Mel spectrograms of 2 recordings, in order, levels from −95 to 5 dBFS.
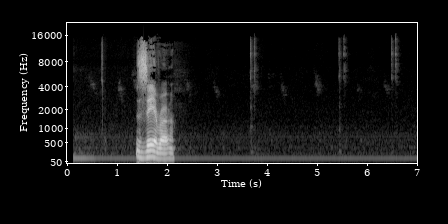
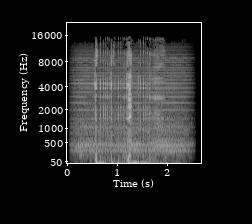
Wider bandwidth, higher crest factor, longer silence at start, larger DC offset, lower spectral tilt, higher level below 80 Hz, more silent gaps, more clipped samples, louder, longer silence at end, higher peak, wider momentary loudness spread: about the same, 16 kHz vs 15.5 kHz; about the same, 24 dB vs 22 dB; first, 1.35 s vs 0.05 s; neither; first, -2.5 dB/octave vs -0.5 dB/octave; second, -64 dBFS vs -50 dBFS; neither; neither; first, -13 LUFS vs -24 LUFS; first, 4.9 s vs 0.2 s; first, 0 dBFS vs -4 dBFS; first, 20 LU vs 14 LU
